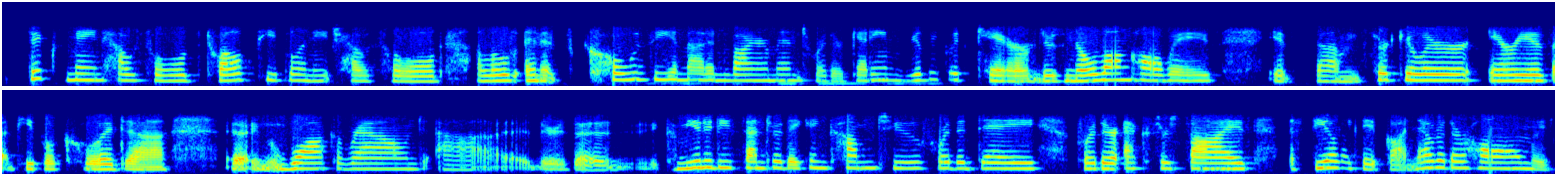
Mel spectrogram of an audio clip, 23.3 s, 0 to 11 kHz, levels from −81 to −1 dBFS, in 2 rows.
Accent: American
